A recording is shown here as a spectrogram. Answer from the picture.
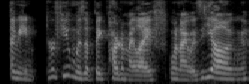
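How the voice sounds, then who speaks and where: This woman speaks with a Midwestern US accent. The recording is very clean, with a silent background. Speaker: lifestyle YouTuber. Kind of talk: casual vlog talk. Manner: conversational, with fillers.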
